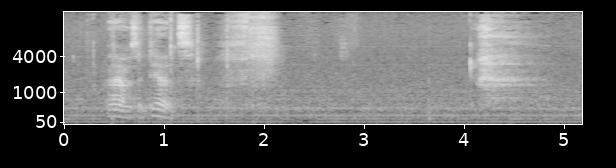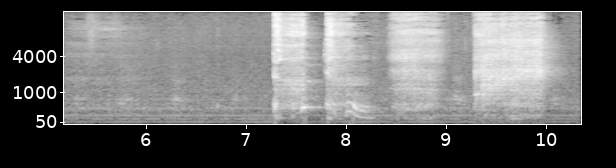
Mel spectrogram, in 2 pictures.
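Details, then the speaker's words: Harsh repeated coughs in bursts with gasping breaths between, building to a forceful run, from a woman who inhaled part of a sandwich, felt lightheaded and thought she would choke: coughing fit after food aspiration. "i was just eating a sandwich and i inhaled part of it i thought i was gonna choke to death"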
